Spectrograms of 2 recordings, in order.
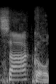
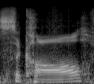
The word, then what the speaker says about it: Sakhal: but I'm enjoying it sockle it's called socle Dr desync what are you one of those plebs pronouncing it sakal what a noob am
